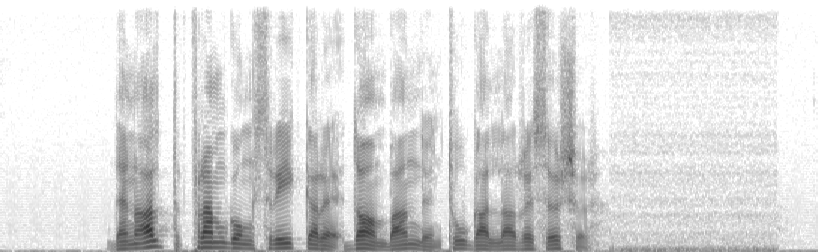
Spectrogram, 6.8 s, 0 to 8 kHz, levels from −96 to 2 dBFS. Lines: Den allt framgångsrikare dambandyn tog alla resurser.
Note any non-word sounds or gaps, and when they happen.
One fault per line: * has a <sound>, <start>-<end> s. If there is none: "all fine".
all fine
